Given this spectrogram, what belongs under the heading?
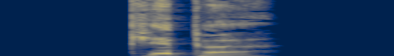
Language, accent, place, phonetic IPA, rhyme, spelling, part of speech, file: German, Germany, Berlin, [ˈkɪpə], -ɪpə, kippe, verb, De-kippe.ogg
- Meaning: inflection of kippen: 1. first-person singular present 2. first/third-person singular subjunctive I 3. singular imperative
